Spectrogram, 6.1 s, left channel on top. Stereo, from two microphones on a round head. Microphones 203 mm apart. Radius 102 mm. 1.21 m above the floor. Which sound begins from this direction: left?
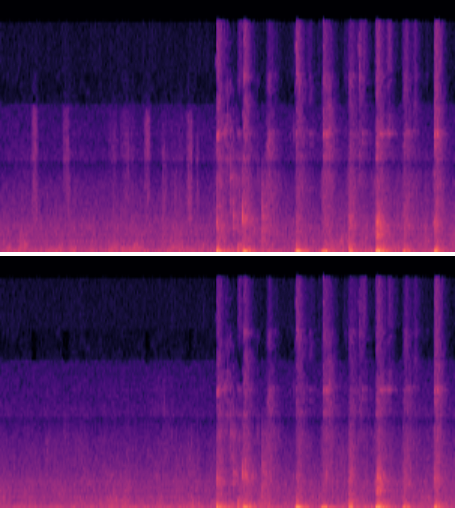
Running footsteps, at 2.9 s.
